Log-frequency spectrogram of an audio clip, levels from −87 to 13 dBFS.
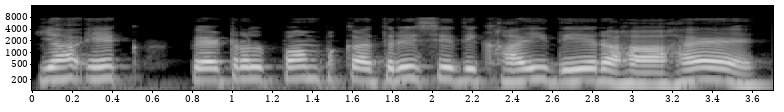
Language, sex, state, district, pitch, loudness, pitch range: Hindi, male, Jharkhand, Ranchi, 200 Hz, -13 LUFS, 190-215 Hz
